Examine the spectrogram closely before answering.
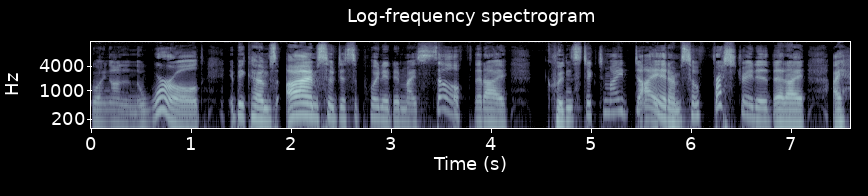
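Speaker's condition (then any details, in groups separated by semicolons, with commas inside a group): No condition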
